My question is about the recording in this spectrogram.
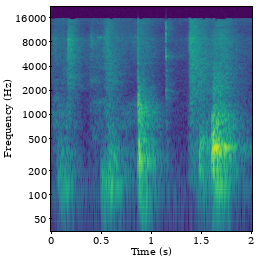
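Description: A few short knocks and clatters as someone gets up and moves away from a table, with one sharp knock about a second in and a brief pitched, voice-like sound near the end.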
